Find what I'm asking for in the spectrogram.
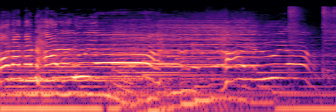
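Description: A church congregation at an online worship service cheers and shouts hallelujah together, loud overlapping voices swelling and holding with whoops, close and sustained over a low musical drone.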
